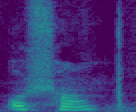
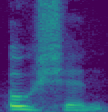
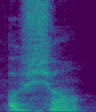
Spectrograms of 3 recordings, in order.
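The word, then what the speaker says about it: Auchan: the parking lot of oan which is that's how you say it in French because my sister's boyfriend informed me that it's not ocean it's oan it's basically just a grocery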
